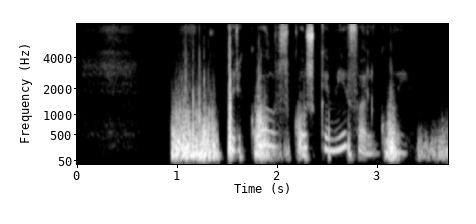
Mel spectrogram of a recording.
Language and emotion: Russian, neutral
